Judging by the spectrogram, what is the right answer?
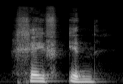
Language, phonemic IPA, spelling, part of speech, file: Dutch, /ˈɣef ˈɪn/, geef in, verb, Nl-geef in.ogg
- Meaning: inflection of ingeven: 1. first-person singular present indicative 2. second-person singular present indicative 3. imperative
